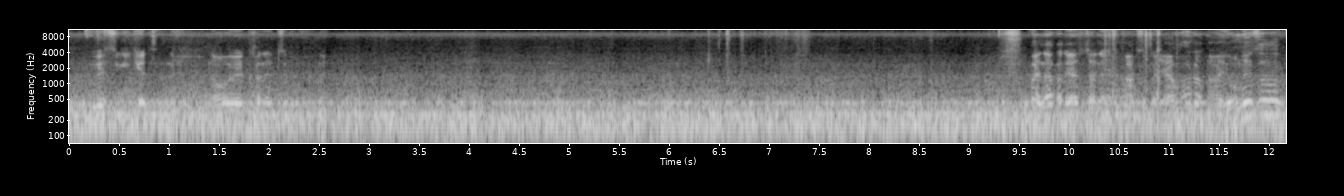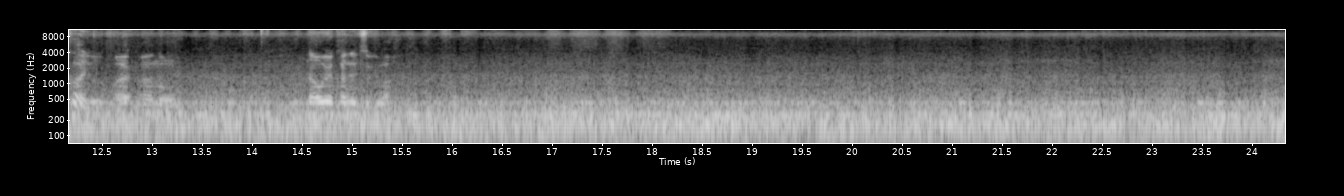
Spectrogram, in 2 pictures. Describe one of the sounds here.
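Tyres roll on smooth pavement.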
